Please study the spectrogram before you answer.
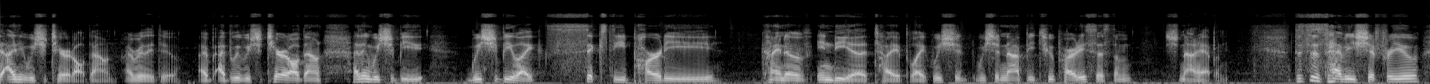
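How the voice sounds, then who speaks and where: A man's voice: on the low side, a bit bright, dry recording. A man in his thirties talking bluntly and profanely in a rambling casual podcast chat. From Chicago area. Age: 30s. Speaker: podcast host.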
